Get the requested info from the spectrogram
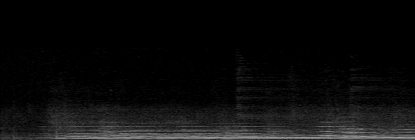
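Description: High school wind band playing: after a short quiet pause it comes back in about half a second in, holding sustained chords at a steady level.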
